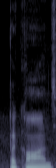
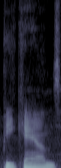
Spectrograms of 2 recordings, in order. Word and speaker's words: pecan: to sound petty, but people pronouncing it incorrectly. And that's why I put the thumbnail as I did for the show, is it's pecan bro, because people still call it pecans, and I just want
